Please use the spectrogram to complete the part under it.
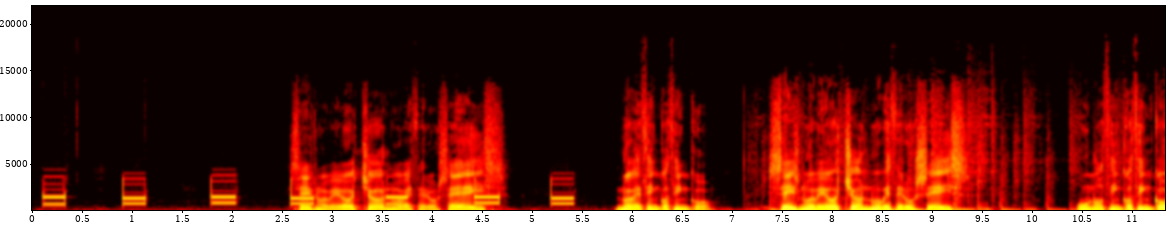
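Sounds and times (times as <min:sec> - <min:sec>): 
telephone keypad dialing tones beeping: 0:02.6 - 0:02.8, 0:03.5 - 0:03.8, 0:04.4 - 0:05.4
speech: 0:02.6 - 0:04.8, 0:05.8 - 0:06.8, 0:07.4 - 0:09.4, 0:10.4 - 0:11.3.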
